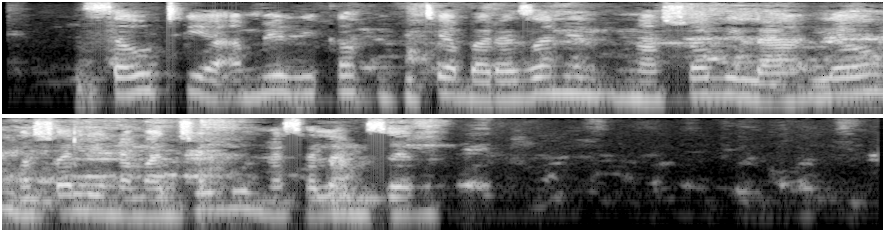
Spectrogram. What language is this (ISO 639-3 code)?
swa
